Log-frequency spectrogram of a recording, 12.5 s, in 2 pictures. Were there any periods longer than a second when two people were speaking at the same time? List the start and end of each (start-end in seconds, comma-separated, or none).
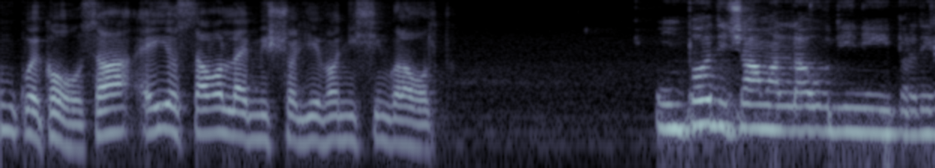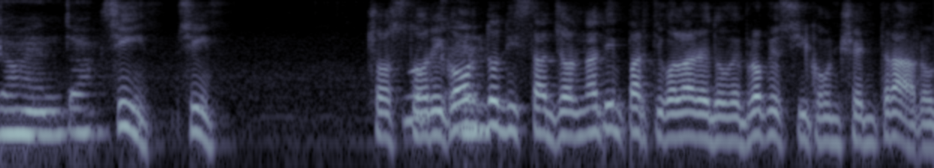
none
